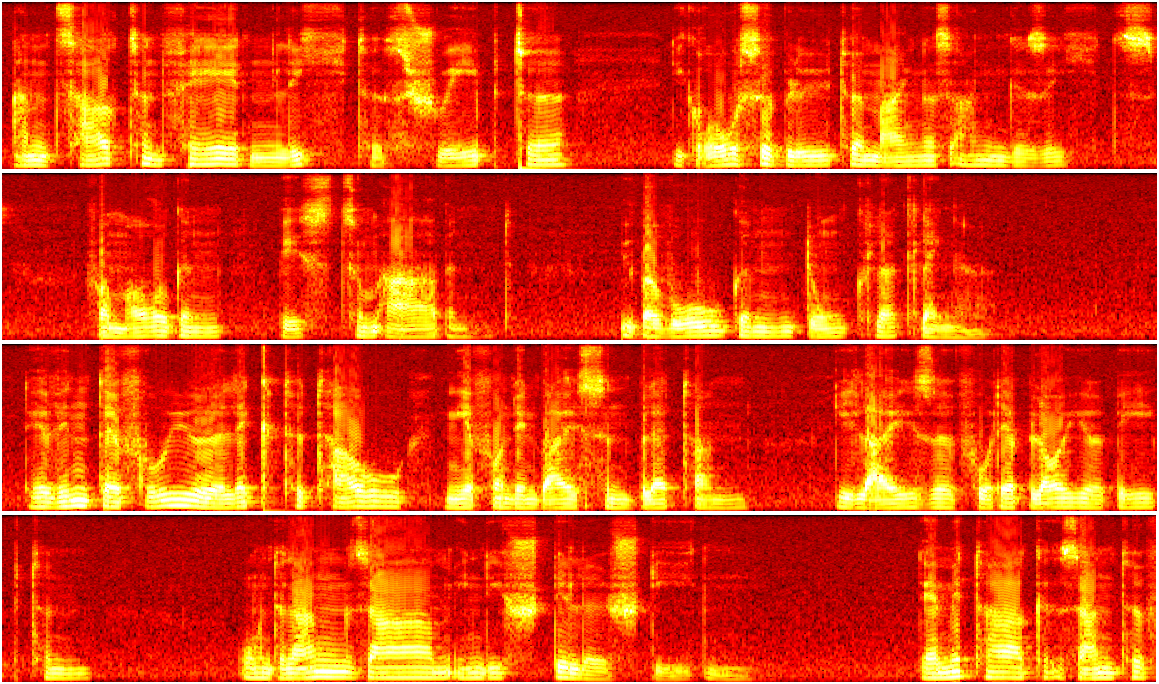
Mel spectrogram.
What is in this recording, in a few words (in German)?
Die weibliche Stimme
